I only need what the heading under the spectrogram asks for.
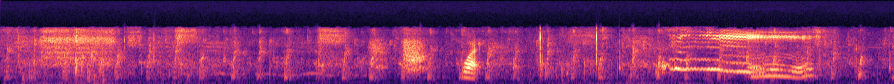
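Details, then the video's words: Bella, a pet dog in a household with Styx and Gypsy, makes whiny, wavering vocal noises with rising and falling harmonic tones near the end while biting Styx's ear, over a woman's affectionate talking. "Bella vocalizes and bites Styx's ear"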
